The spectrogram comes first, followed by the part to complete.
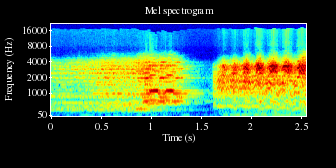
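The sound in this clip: A horse neighs loudly in a voiced whinny, then after a brief dip a second, brighter and shakier burst follows.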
